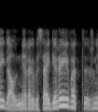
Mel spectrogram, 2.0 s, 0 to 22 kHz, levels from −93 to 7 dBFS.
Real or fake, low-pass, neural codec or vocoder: real; 7.2 kHz; none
